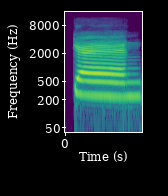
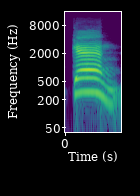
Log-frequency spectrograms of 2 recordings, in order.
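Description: First: The syllable is said with a level mid tone. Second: The syllable is said with a falling tone. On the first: "เสียงสามัญ" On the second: "เสียงโท"

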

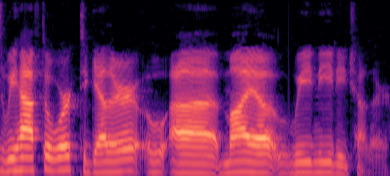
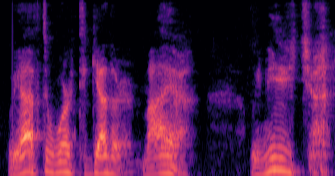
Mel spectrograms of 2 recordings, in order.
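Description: First: It is said in the speaker's normal voice. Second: It is said imitating Kingpin's voice.

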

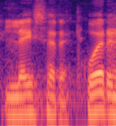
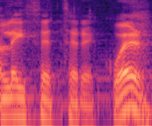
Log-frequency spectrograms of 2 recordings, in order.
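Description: First: Leicester is said with two syllables. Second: Leicester is said with three syllables. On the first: The speaker calls it right. "Y Leicester Square" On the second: The speaker calls it wrong. "y no Leicester Square"

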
